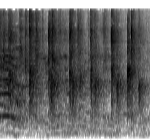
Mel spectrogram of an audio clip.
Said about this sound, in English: Round of applause.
